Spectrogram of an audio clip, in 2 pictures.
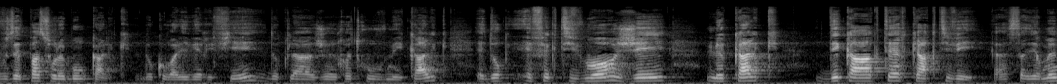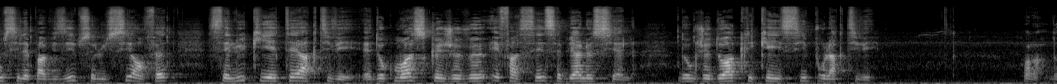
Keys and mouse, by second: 2.2 click, 10.7 click, 12.1 click, 17.4 click, 18.1 click.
